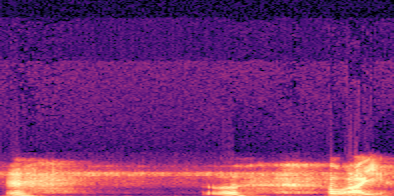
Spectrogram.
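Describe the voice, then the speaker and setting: A man's voice: fairly high pitch, wildly swooping pitch, takes it slowly, exaggerated voice. An actor in 1940s radio style playing a drunken, groggy, self-pitying man who stammers defensively. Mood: groggy, confused. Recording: muffled, noisy old radio broadcast.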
